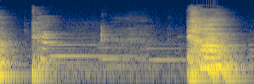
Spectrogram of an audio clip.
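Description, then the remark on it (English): Two coughs with a brief pause between them: a short, lighter one first, then a louder, harsher, more drawn-out cough, with no talking. “I coughed. That was a coughing sound.”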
